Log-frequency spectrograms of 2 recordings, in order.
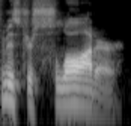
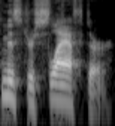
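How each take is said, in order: First: The name is said without an f sound. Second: The name is said with an f sound. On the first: The speaker calls it right. "but it's Mister Slaughter" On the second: The speaker calls it wrong. "it's not pronounced Mister Slafter"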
